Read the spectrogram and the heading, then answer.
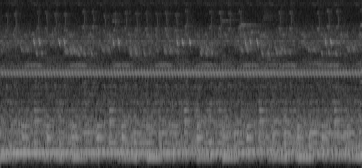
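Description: A dense chorus of crickets chirps steadily on Mount Rinjani as evening falls, with overlapping pulsing trills calling back and forth to form a continuous, fairly loud nighttime drone and no voices.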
